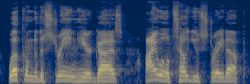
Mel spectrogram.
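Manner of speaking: ordinary delivery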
